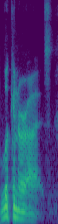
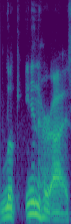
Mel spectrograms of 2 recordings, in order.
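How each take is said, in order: First: Look and in are rushed together into one word. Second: Look and in are said as separate words. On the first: The speaker calls it wrong. "instead of" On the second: The speaker calls it right. "say it properly so that it's actually two words"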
